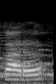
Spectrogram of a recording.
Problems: none marked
